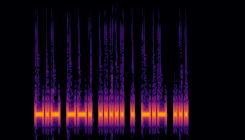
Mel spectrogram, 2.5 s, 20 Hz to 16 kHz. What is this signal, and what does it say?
Morse code, heard as a keyed tone, about 41 wpm, 700 Hz. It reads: KG5EKS
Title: USA Call Signs - 6 Characters - Repeated 2x - 45wpm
